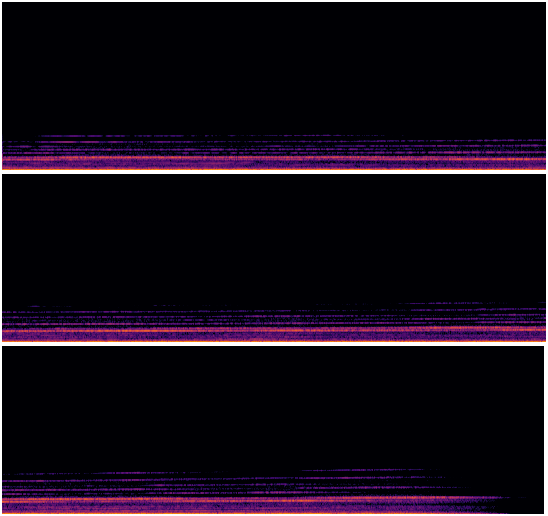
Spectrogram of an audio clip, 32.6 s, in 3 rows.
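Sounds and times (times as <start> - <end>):
scratchy siren drone: 0.0 - 31.4.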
